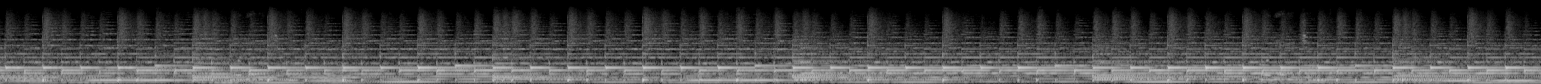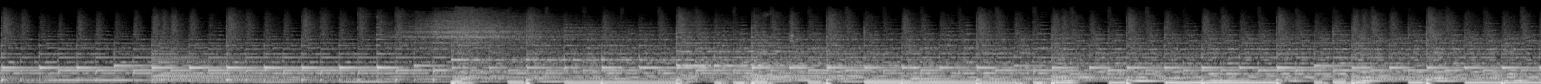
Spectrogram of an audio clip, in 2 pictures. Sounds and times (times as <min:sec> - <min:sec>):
Rhythm and blues: 0:00.0 - 0:30.8.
